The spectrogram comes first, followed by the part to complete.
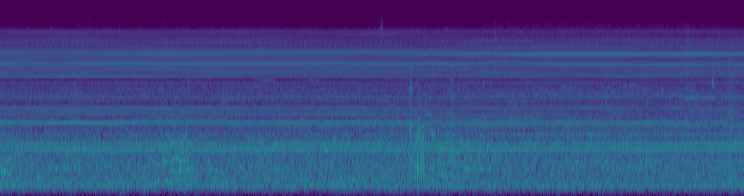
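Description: Steady electrical hum made of several constant tones over faint room noise, with a single brief click a little past halfway.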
